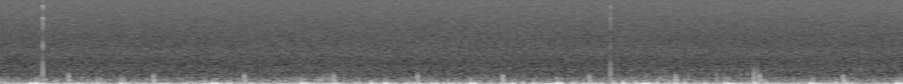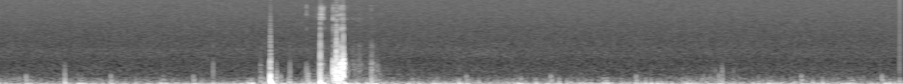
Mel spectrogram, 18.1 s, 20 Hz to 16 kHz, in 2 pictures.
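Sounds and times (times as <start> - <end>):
heartbeat thuds: 0.0 - 18.0
microphone handling rustle: 11.0 - 16.4.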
